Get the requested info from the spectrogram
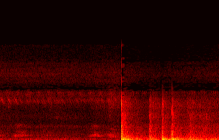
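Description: An aerial firework bursts with one sharp bang a little over a second in, followed by a quick run of crackling reports.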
